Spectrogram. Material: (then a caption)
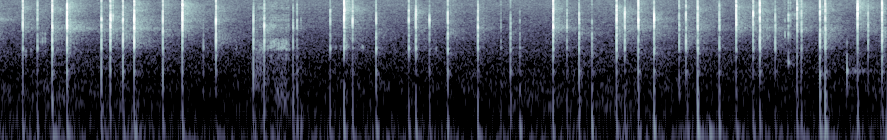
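Plastic. A slim dark brown KVD eyeliner pen, solid and small, is held up close and tapped and scratched along its barrel with long green acrylic nails. Rapid, dry clicks and scratchy ticks come in quick uneven bursts, bright and crisp with almost no ring.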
